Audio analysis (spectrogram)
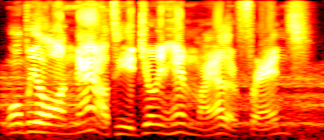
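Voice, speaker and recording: A man's voice: sits high, a little fast, pushed and bright, slight background noise, voice pushed up, low-quality recording. A man voicing an evil cartoon hedgehog villain who taunts and menaces his victims. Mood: menacing.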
